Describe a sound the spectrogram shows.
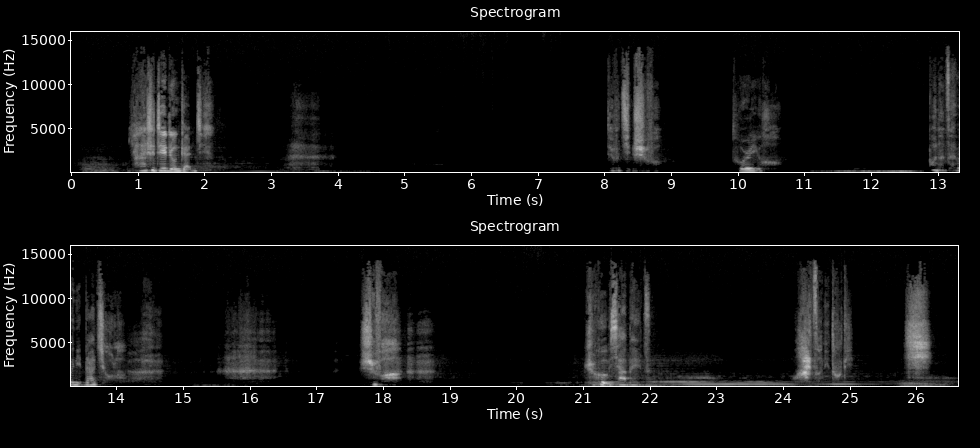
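A young woman speaks softly and tearfully, close by.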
